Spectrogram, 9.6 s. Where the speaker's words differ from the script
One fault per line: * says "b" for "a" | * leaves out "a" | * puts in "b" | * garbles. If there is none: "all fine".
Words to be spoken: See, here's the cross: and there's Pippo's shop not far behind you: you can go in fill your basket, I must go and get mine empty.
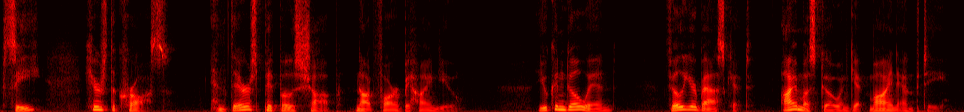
all fine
